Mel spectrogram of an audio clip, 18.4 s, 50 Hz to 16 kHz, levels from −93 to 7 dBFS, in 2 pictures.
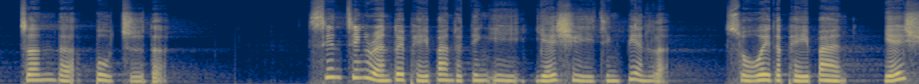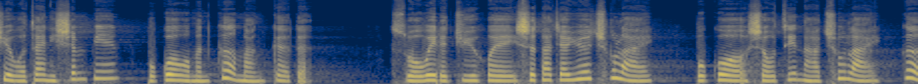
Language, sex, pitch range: Chinese, female, 205-250 Hz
